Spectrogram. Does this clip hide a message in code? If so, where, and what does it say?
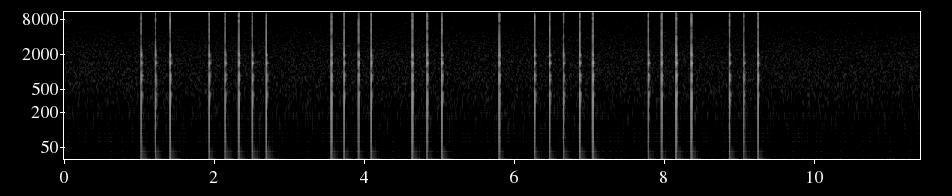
Yes: tap code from 1.0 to 9.3 s, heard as taps on a table, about 5 knocks a second. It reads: PSES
